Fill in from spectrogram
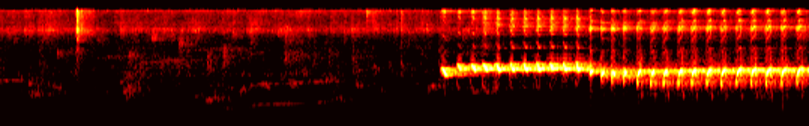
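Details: Yellow-vented bulbul of East Javan stock, a lure recording of lively full song with long rolling trills; after two quiet seconds, a loud, fast, bubbling trill starts high, then steps slightly lower and continues in even pulses.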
